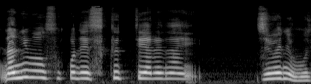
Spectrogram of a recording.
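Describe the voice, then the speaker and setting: A woman speaks at a fairly slow pace. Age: 40s. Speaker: solo podcaster. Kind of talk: casual monologue. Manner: halting.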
